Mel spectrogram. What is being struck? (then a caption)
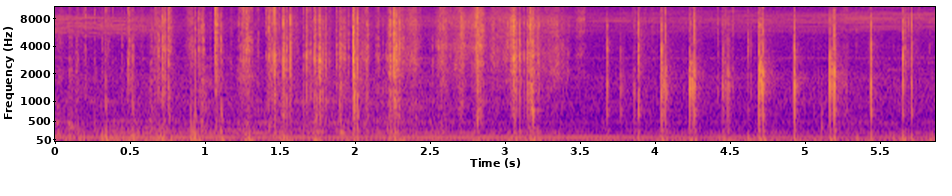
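Fabric-covered portable speaker. A round, hand-sized blue fabric-covered portable speaker is held near the microphone and tapped and scratched with fingernails. Quick, dry clicks and scratchy rustles sound over a steady low hum, with bright crackly edges on the sharper taps.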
